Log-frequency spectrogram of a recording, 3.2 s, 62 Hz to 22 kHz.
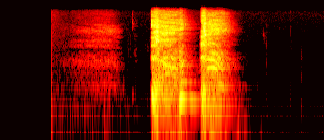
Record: cough_length: 3.2 s
cough_amplitude: 31605
cough_signal_mean_std_ratio: 0.33
survey_phase: beta (2021-08-13 to 2022-03-07)
age: 18-44
gender: Female
wearing_mask: 'No'
symptom_sore_throat: true
symptom_fatigue: true
symptom_onset: 2 days
smoker_status: Ex-smoker
respiratory_condition_asthma: false
respiratory_condition_other: false
recruitment_source: Test and Trace
submission_delay: 1 day
covid_test_result: Positive
covid_test_method: RT-qPCR
covid_ct_value: 22.0
covid_ct_gene: ORF1ab gene
covid_ct_mean: 22.7
covid_viral_load: 37000 copies/ml
covid_viral_load_category: Low viral load (10K-1M copies/ml)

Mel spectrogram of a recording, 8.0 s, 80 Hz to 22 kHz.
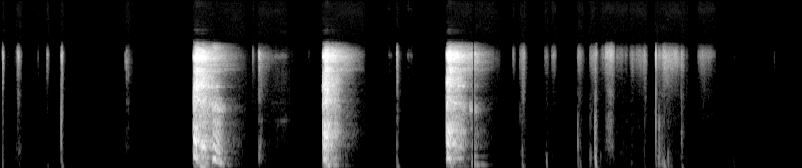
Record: three_cough_length: 8.0 s
three_cough_amplitude: 18104
three_cough_signal_mean_std_ratio: 0.2
survey_phase: beta (2021-08-13 to 2022-03-07)
age: 18-44
gender: Female
wearing_mask: 'No'
symptom_none: true
smoker_status: Never smoked
respiratory_condition_asthma: false
respiratory_condition_other: false
recruitment_source: REACT
submission_delay: 1 day
covid_test_result: Negative
covid_test_method: RT-qPCR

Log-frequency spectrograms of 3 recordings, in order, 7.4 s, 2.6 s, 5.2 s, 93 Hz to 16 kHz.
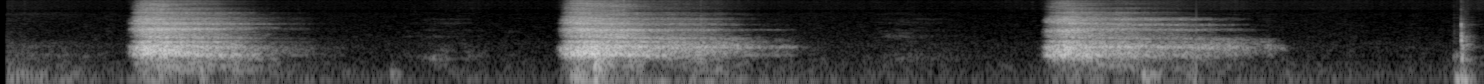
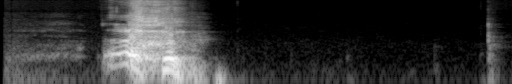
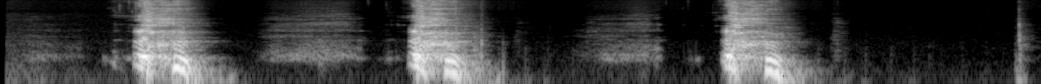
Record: exhalation_length: 7.4 s
exhalation_amplitude: 15161
exhalation_signal_mean_std_ratio: 0.42
cough_length: 2.6 s
cough_amplitude: 32421
cough_signal_mean_std_ratio: 0.32
three_cough_length: 5.2 s
three_cough_amplitude: 31892
three_cough_signal_mean_std_ratio: 0.33
survey_phase: alpha (2021-03-01 to 2021-08-12)
age: 45-64
gender: Male
wearing_mask: 'No'
symptom_none: true
smoker_status: Never smoked
respiratory_condition_asthma: true
respiratory_condition_other: false
recruitment_source: REACT
submission_delay: 3 days
covid_test_result: Negative
covid_test_method: RT-qPCR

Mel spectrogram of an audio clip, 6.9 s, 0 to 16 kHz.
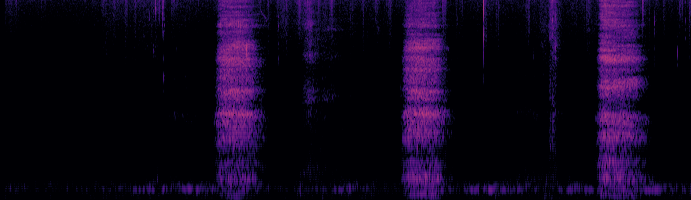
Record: exhalation_length: 6.9 s
exhalation_amplitude: 374
exhalation_signal_mean_std_ratio: 0.49
survey_phase: beta (2021-08-13 to 2022-03-07)
age: 65+
gender: Female
wearing_mask: 'No'
symptom_fatigue: true
symptom_headache: true
smoker_status: Never smoked
respiratory_condition_asthma: false
respiratory_condition_other: false
recruitment_source: REACT
submission_delay: 1 day
covid_test_result: Negative
covid_test_method: RT-qPCR
influenza_a_test_result: Negative
influenza_b_test_result: Negative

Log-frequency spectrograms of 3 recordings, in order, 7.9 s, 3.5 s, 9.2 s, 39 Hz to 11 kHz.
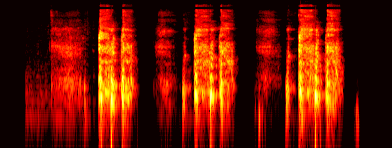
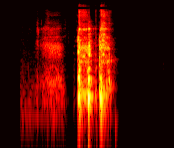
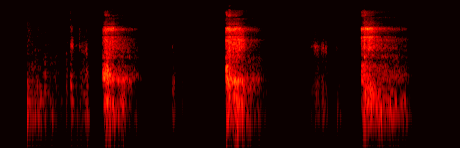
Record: three_cough_length: 7.9 s
three_cough_amplitude: 30695
three_cough_signal_mean_std_ratio: 0.3
cough_length: 3.5 s
cough_amplitude: 32340
cough_signal_mean_std_ratio: 0.22
exhalation_length: 9.2 s
exhalation_amplitude: 920
exhalation_signal_mean_std_ratio: 0.3
survey_phase: alpha (2021-03-01 to 2021-08-12)
age: 18-44
gender: Male
wearing_mask: 'No'
symptom_none: true
smoker_status: Never smoked
respiratory_condition_asthma: false
respiratory_condition_other: false
recruitment_source: REACT
submission_delay: 2 days
covid_test_result: Negative
covid_test_method: RT-qPCR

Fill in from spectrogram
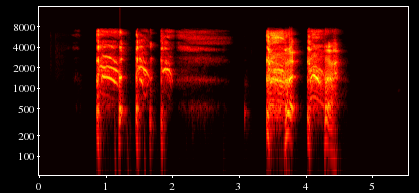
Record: cough_length: 5.5 s
cough_amplitude: 32767
cough_signal_mean_std_ratio: 0.44
survey_phase: beta (2021-08-13 to 2022-03-07)
age: 45-64
gender: Male
wearing_mask: 'No'
symptom_cough_any: true
symptom_sore_throat: true
symptom_fever_high_temperature: true
symptom_headache: true
symptom_change_to_sense_of_smell_or_taste: true
smoker_status: Ex-smoker
respiratory_condition_asthma: true
respiratory_condition_other: false
recruitment_source: Test and Trace
submission_delay: 2 days
covid_test_result: Positive
covid_test_method: RT-qPCR
covid_ct_value: 16.8
covid_ct_gene: ORF1ab gene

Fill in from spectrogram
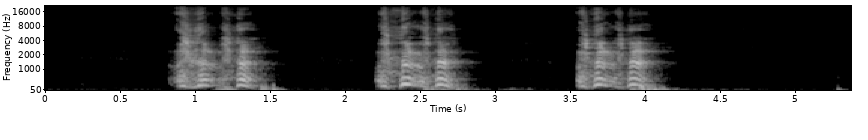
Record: three_cough_length: 5.4 s
three_cough_amplitude: 12863
three_cough_signal_mean_std_ratio: 0.41
survey_phase: alpha (2021-03-01 to 2021-08-12)
age: 45-64
gender: Male
wearing_mask: 'No'
symptom_none: true
smoker_status: Ex-smoker
respiratory_condition_asthma: false
respiratory_condition_other: false
recruitment_source: REACT
submission_delay: 3 days
covid_test_result: Negative
covid_test_method: RT-qPCR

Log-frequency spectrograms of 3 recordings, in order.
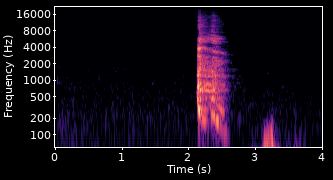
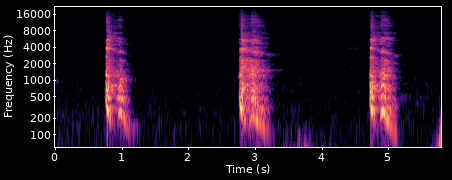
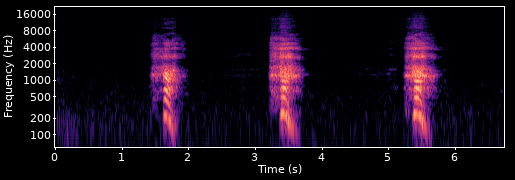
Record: cough_length: 4.0 s
cough_amplitude: 28418
cough_signal_mean_std_ratio: 0.25
three_cough_length: 5.8 s
three_cough_amplitude: 28439
three_cough_signal_mean_std_ratio: 0.32
exhalation_length: 6.7 s
exhalation_amplitude: 27200
exhalation_signal_mean_std_ratio: 0.3
survey_phase: beta (2021-08-13 to 2022-03-07)
age: 65+
gender: Male
wearing_mask: 'No'
symptom_cough_any: true
symptom_runny_or_blocked_nose: true
symptom_abdominal_pain: true
symptom_fatigue: true
symptom_onset: 12 days
smoker_status: Ex-smoker
respiratory_condition_asthma: true
respiratory_condition_other: false
recruitment_source: REACT
submission_delay: 0 days
covid_test_result: Negative
covid_test_method: RT-qPCR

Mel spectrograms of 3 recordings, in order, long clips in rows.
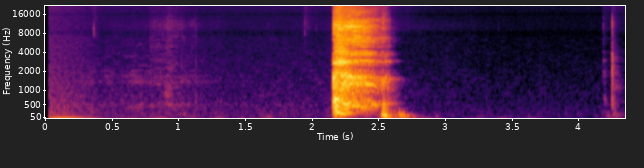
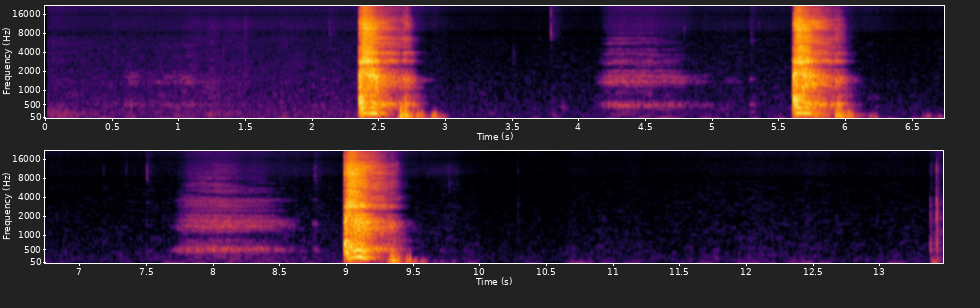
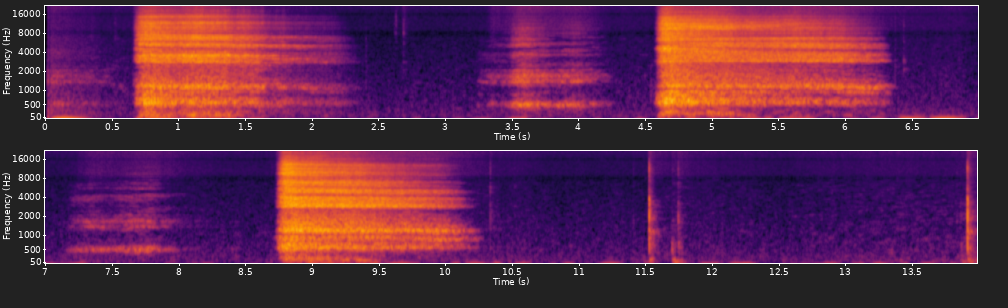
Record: cough_length: 4.4 s
cough_amplitude: 32768
cough_signal_mean_std_ratio: 0.24
three_cough_length: 13.5 s
three_cough_amplitude: 32768
three_cough_signal_mean_std_ratio: 0.19
exhalation_length: 14.0 s
exhalation_amplitude: 29075
exhalation_signal_mean_std_ratio: 0.43
survey_phase: alpha (2021-03-01 to 2021-08-12)
age: 65+
gender: Male
wearing_mask: 'No'
symptom_none: true
smoker_status: Never smoked
respiratory_condition_asthma: false
respiratory_condition_other: false
recruitment_source: REACT
submission_delay: 4 days
covid_test_result: Negative
covid_test_method: RT-qPCR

